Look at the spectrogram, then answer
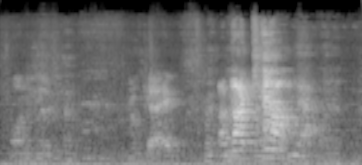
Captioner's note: audience laughing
